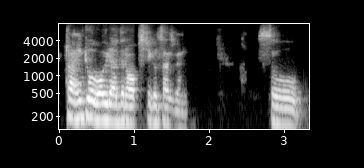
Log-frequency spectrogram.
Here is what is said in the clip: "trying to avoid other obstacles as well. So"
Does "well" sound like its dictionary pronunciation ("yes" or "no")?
no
